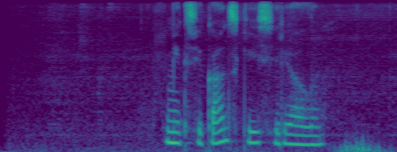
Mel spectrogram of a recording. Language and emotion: Russian, neutral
